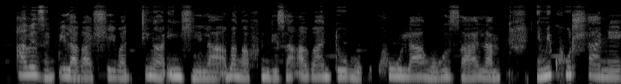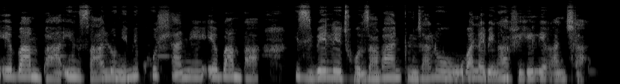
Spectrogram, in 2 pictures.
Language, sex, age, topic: North Ndebele, female, 18-24, health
